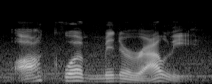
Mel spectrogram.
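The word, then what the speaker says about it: Acqua Minerali: That's Aqua Minerali.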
